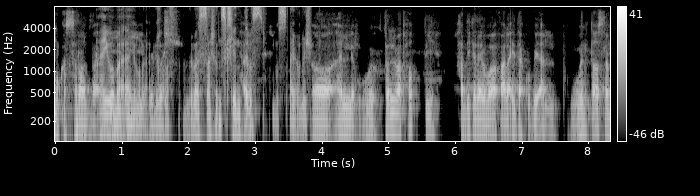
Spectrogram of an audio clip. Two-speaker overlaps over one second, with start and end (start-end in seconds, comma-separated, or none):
0.7-2.0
